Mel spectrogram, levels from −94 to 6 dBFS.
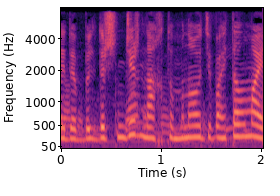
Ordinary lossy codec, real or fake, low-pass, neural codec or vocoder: MP3, 64 kbps; real; 7.2 kHz; none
